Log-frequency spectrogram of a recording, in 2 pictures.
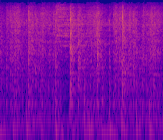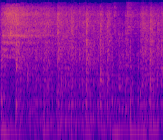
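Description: Jazz drum kit playing fast, busy snare, bass drum and cymbal figures, with a steady low note underneath.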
